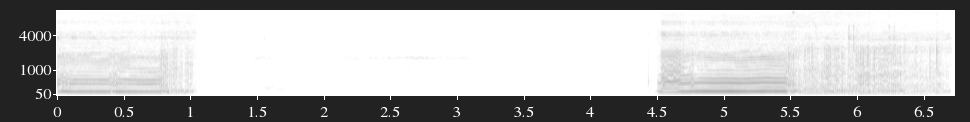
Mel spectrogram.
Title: listen carefully snoring 😴😴#cute #dogs #pug #sleep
